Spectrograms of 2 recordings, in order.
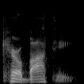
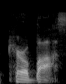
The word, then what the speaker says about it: Kiribati: sandbar in the middle of the ocean called Kiribati, or Kiribati, it's pronounced, right?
